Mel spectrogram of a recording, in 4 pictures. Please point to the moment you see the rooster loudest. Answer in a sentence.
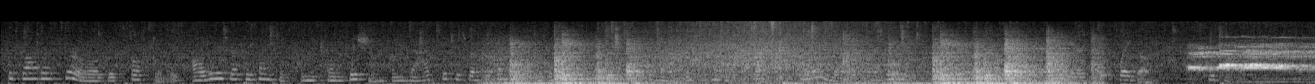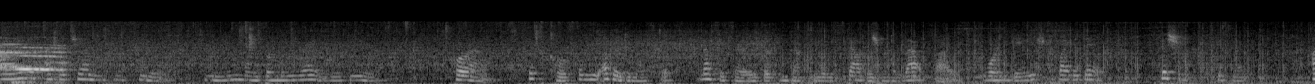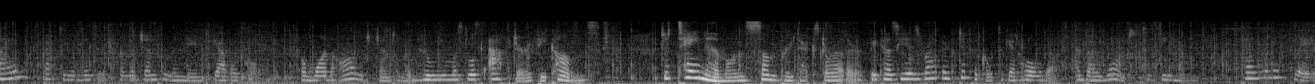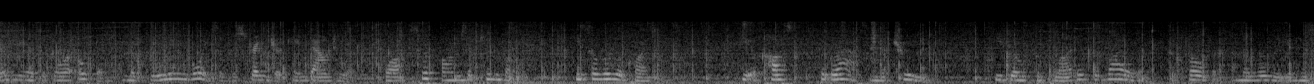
The volume of the rooster peaks at 12 seconds.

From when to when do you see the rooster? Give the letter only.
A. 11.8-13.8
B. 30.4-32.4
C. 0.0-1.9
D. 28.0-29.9
A.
